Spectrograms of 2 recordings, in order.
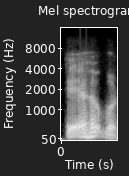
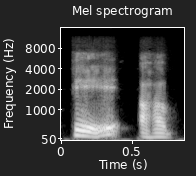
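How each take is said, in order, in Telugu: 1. te నేరుగా ham లోకి వెళ్తుంది, మధ్యలో ఏ అచ్చూ లేదు. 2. 'a' అనే ప్రత్యేక అచ్చు te మరియు ham మధ్య వినిపిస్తుంది. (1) "తేహం తేహం అంటున్నారు" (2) "అక్కడ మధ్యలో అవగ్రహం ఉంది"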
